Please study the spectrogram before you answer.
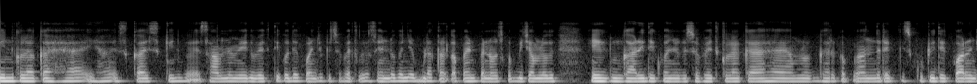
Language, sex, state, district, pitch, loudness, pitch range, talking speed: Hindi, male, Haryana, Rohtak, 145 Hz, -18 LUFS, 140-150 Hz, 250 wpm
